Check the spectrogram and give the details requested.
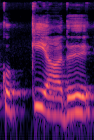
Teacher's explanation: எழுத்தாகக் கொண்ட சொற்கள் வரும்போது குற்றியல் உகரத்தில் உள்ள உள்ள உகரம் இகரமாக மாறும் இந்த இகரம் தனக்குரிய ஒரு மாத்திரை அளவிலிருந்து அரை மாத்திரை அளவாக குறைந்து ஒலிக்கும் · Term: குற்றியல் இகரம்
